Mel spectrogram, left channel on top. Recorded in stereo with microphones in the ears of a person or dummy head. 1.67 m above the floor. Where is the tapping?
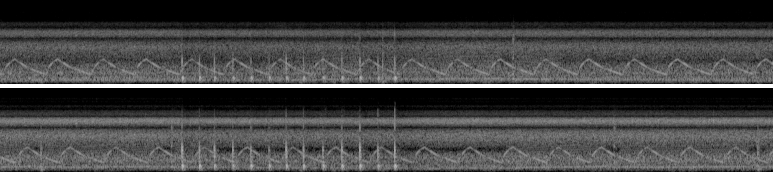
75° right (ahead or behind).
